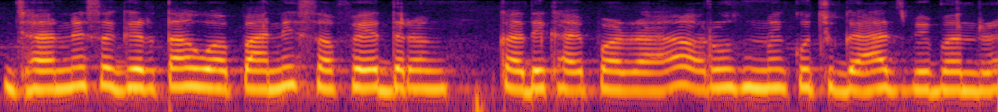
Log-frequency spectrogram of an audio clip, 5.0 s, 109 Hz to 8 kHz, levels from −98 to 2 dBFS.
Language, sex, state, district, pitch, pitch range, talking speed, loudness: Hindi, female, Jharkhand, Garhwa, 275 Hz, 265-285 Hz, 230 wpm, -15 LUFS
